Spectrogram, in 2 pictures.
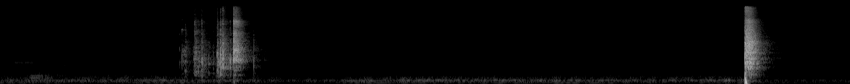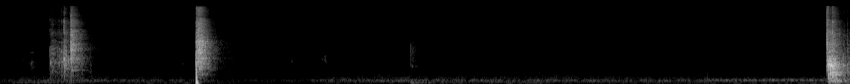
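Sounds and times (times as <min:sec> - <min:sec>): toy gun bangs: 0:07.5 - 0:07.8, 0:10.4 - 0:10.8, 0:16.8 - 0:17.0.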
